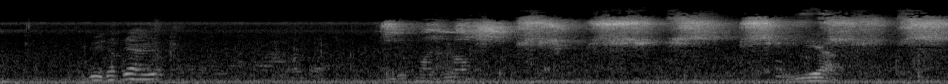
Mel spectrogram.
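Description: A baby monkey squeaks nearby.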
